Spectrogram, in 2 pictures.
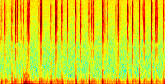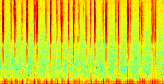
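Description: Fingertips make rapid, tiny taps on the glass screen of an old smartphone. The taps land in a quick, uneven patter, each one a short, dry click with a bright high edge and a soft low thump, dying away almost at once.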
